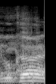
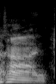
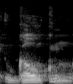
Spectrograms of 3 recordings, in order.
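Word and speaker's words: Eguakun: Egukan, that's how you say it? – Yeah. Egukan. Kingsley Egukan. – I definitely said it wrong in the role. I say Ugokun or some shit. – Yeah, that's very wrong.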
